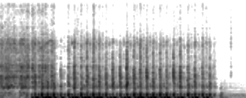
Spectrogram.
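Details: Subaru WRX engine just swapped in without inspection or teardown: lumpy, uneven pulses about two or three a second before it cuts out abruptly; runs rough, suspected internal engine damage.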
